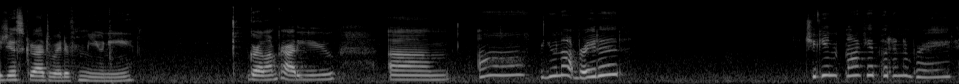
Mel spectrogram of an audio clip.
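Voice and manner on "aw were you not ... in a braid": cooing sympathy. Real, not acted. Cooing at the video creator.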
